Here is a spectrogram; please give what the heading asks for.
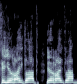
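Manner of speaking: high-pitched mock Scouse; Scouse accent attempt. Co-host demonstrates their lad-heavy imitation, Scouse accent attempt. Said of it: "I just say lad at the end of every sentence".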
